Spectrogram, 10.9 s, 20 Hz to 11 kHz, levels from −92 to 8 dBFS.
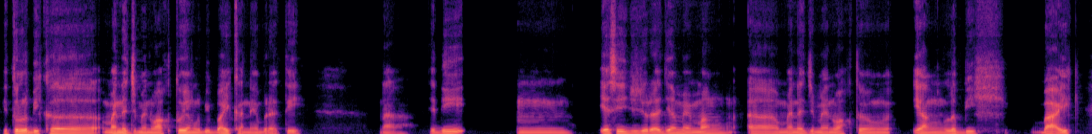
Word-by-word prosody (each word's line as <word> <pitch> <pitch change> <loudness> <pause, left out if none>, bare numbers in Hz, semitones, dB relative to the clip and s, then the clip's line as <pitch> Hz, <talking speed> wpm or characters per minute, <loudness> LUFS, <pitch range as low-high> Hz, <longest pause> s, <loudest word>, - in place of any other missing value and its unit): itu 105 +5 -4
lebih 110 -3 +5
ke 105 - +4 0.5
manajemen 100 0 +2
waktu 100 +5 +4
yang 105 - 0
lebih 90 -2 -2
baik 95 0 +2
kan 85 - -3
ya, 90 - -3
berarti. 85 +2 -3 0.8
Nah 90 -2 -7 0.2
jadi, 130 +7 +2 0.6
mmm, 105 -1 -4 0.3
ya 140 - +6
sih 135 -3 +3
jujur 105 -1 +2
aja 135 +7 +2
memang, 125 +4 -2
eee, 95 0 -1
manajemen 95 0 -2
waktu 95 -1 -2 0.2
yang 95 -1 +1
lebih 95 0 0 0.5
baik, - - +3
100 Hz, 135 wpm, -25 LUFS, 95-105 Hz, 0.8 s, ya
